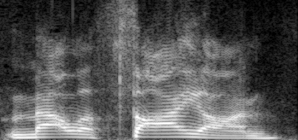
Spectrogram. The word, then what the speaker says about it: malathion: iron so Iron Lion I think it's called malathion not mal so just okay thanks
